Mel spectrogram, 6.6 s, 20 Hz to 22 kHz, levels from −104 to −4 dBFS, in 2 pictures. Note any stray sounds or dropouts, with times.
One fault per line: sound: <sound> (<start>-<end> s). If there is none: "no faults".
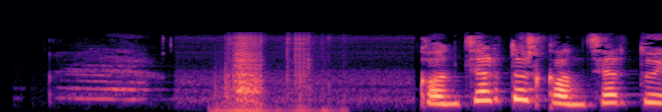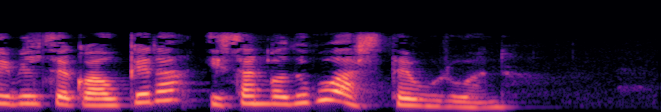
sound: squeak (1.1-1.8 s)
